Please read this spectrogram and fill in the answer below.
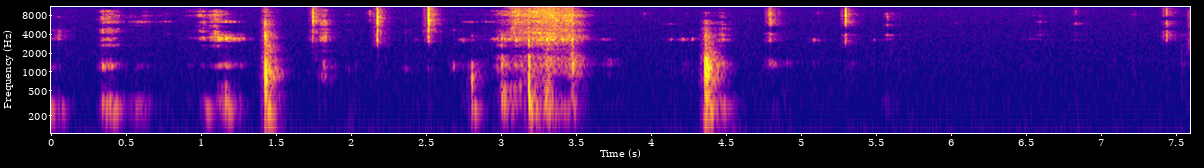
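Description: Small plastic parts of a cordless screwdriver's switch housing handled and pressed together by hand: a scatter of sharp plastic clicks and taps, with a short rustle about three seconds in.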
